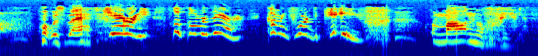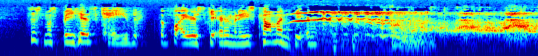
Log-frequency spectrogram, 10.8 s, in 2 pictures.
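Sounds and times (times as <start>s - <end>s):
speech: 0.4s - 9.8s
pony whinnying: 8.2s - 10.7s.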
